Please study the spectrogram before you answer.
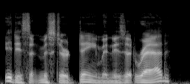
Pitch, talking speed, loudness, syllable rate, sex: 95 Hz, 220 wpm, -20 LUFS, 5.1 syllables/s, male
